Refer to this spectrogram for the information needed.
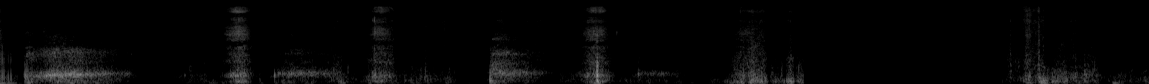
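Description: Two wet, forceful sneezes with congested sniffing and noisy nose blowing, typical of a head cold.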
